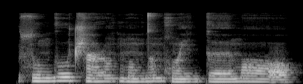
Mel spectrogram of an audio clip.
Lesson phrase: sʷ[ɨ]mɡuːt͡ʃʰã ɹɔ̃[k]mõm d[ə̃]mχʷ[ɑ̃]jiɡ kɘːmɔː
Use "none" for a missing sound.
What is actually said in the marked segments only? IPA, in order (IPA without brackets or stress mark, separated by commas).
ɨ, k, ɔ̃, ɐ̃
